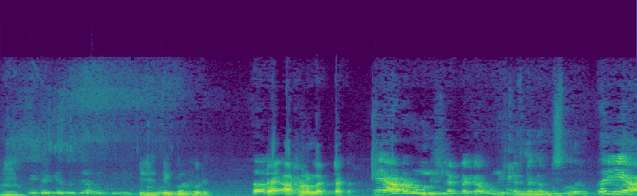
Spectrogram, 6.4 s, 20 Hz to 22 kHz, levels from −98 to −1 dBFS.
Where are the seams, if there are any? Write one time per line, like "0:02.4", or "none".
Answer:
none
